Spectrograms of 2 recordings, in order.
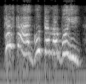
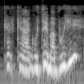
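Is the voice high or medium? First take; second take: high; medium. First: It is said in a small, high voice. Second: It is said in a medium voice.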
